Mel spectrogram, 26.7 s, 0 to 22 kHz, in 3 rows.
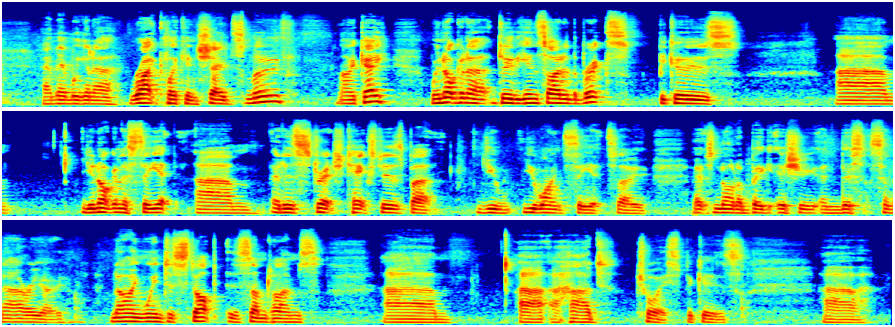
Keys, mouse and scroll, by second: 2.4 Tab, 2.9 middle click, 3.4 scroll up 2, 3.6 middle click, 4.4-5.4 right drag, 6.1 middle click, 6.4 right click, 6.9 scroll down 3, 7.0 middle click, 7.9-9.6 drag, 10.5-11.7 middle drag, 11.9 middle click, 12.1-12.9 scroll up 3, 12.4 middle click, 13.0 shift+middle click, 13.3 scroll down 1, 13.4-14.4 middle drag, 14.6 shift+middle drag, 16.0 click, 16.3-16.9 scroll down 2, 16.9-18.4 middle drag, 19.3 click, 19.6 middle click, 21.0 click, 21.4 middle click, 21.9 shift+click, 22.5 click, 22.9 Tab, 24.1 KP_7, 24.8-25.3 scroll up 3, 25.3 shift+middle click, 26.0 scroll up 1, 26.3 shift+middle click.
